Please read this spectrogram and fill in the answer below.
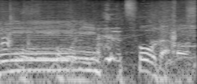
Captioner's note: laughs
